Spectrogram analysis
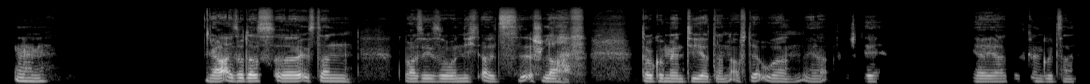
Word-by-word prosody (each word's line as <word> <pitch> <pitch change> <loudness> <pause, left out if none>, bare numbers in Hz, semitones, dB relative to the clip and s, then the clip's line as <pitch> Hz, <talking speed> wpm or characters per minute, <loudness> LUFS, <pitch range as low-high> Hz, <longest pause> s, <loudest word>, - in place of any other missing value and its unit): Mhm. 150 -2 -3 1.6
Ja, 140 -1 +7
also 150 0 +4
das, 150 0 +5
äh, 145 +1 +5
ist - - -2
dann 145 -5 -1 0.5
quasi 140 0 -2
so 135 0 0
nicht 140 +1 -4
als 135 -1 +2
Schlaf - - +2 0.5
dokumentiert 140 -2 0
dann 130 0 -7
auf - - -4
der 155 - -3
Uhr. 135 -3 -5 0.2
Ja, 135 -3 -10
verstehe. 135 0 -7 1.0
Ja, 135 0 -4
ja, 135 0 -3
das 140 - -22
kann 145 - -10
gut 135 0 -8
sein. 130 -1 -8
140 Hz, 140 wpm, -23 LUFS, 135-145 Hz, 1.6 s, Ja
